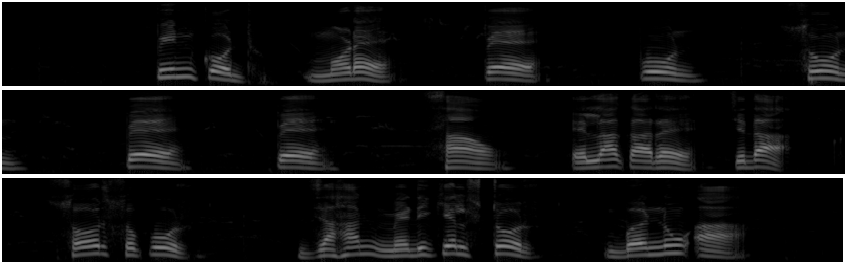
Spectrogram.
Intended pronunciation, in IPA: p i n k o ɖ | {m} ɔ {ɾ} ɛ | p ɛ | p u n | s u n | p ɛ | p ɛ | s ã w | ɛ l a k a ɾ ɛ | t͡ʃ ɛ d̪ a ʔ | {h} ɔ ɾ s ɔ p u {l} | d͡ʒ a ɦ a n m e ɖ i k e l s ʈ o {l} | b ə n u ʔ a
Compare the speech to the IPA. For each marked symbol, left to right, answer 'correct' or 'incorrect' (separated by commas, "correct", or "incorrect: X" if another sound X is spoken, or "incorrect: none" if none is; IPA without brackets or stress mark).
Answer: correct, incorrect: ɽ, incorrect: s, incorrect: ɾ, incorrect: ɾ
